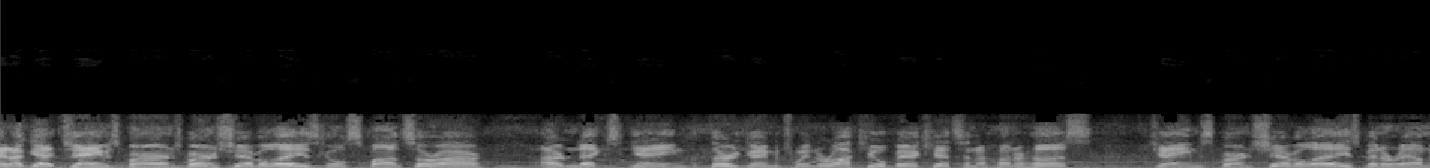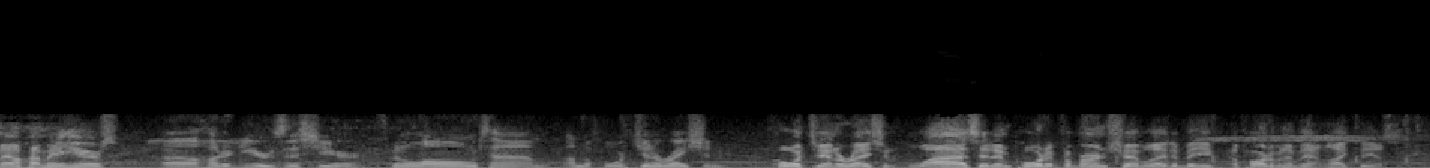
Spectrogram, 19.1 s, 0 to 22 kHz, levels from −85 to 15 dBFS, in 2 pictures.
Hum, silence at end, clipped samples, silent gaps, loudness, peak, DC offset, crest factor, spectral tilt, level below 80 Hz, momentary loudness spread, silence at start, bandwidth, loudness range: none; 0 s; under 0.1%; none; -22 LUFS; -2 dBFS; under 0.1%; 22 dB; -4.5 dB/octave; -44 dBFS; 14 LU; 0 s; 7.4 kHz; 9 LU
